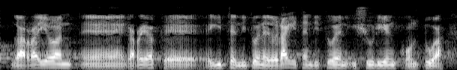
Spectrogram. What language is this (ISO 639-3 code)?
eus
